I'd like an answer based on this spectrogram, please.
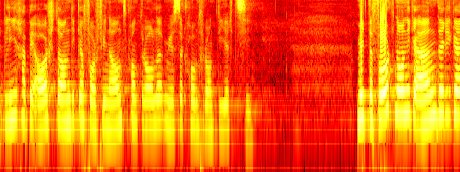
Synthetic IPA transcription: ɡliːχəbeʔɑːʃtɑndɪɡəfɔɾfinɑnt͡skʰɔnt̪ɾɔləmyəsəkʰɔnfɾɔntiːəɾtsiː | mɪt̚dəfoːɾknoːniɡəændəɾiɡə

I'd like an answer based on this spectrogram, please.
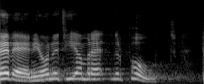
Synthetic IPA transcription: ɛvɛniɔnətʰiːamrɛtnərpʰowtʰ | d̥

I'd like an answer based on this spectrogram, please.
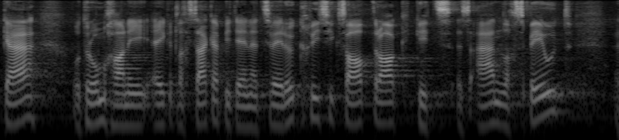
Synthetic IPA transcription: ɡ̥æː | od̥̪ɾʊmχɑnɪʔɛɪɡ̥ən̩t̪ləχsæɡ̥əb̥idɛnət͡sʋɛːɾʏkχviːsiksɑːp̚t̪ɾɑːɡɡ̥ɪtsəsæːnləχsb̥ɪld | ə

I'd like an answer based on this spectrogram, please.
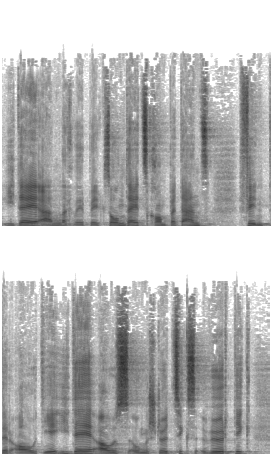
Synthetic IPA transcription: ideːæːnlɪχʋɪɾb̥ɪksʊndɦɛɪt͡skʰɔmpɛtænt͡s | fɪntəɾɑwd̥iəʔideːɑlsʊ̰ŋəɾʃtʏt͡sɪksvʏɾd̥ɪk

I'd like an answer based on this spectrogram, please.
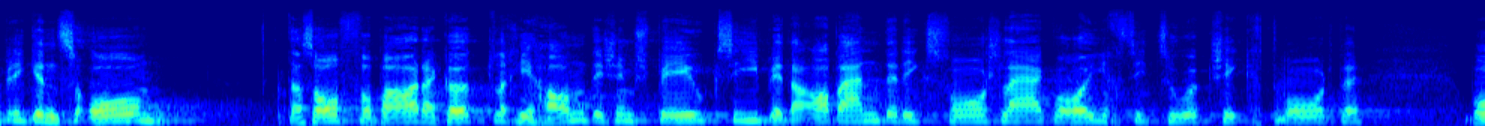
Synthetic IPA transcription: bɾɪɡənsoː | d̥ɑsɔfəbɑːɾəɡ̥œtlɪχiɦɑndɪʃɪmʃpɪːlksiːbɪdəɑbændəɾɪksfɔːrʃlæːɡ̥ʋoœʏχsit͡suəkʃɪkχtʋɔɾd̥ə | ʋo

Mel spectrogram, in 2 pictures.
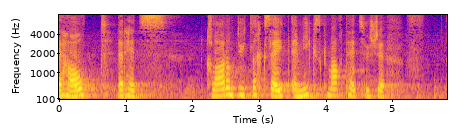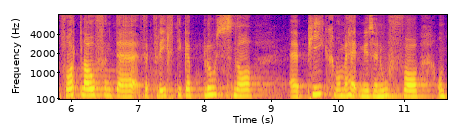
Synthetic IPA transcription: ɛɦɑltæːɾɦɛts | kʰlɑːɾʊnttːyːtləχksɛɪtʰəmɪkskmɑχthɛt̚t͡svʏʃːə | fɔrtlaʊfəndəfəɾp͡flɪχtiɡ̥əplʊsnɔ | əpʰiːkχʋoməɦɛtmyəs̬ənuːffɔːʊnt

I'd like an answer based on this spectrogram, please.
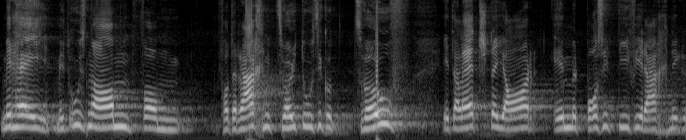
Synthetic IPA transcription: mɪɾɦɛɪmɪtusnɑːmfɔm | fɔdərːæχnɪk̚t͡sʋœʏtuːsiɡʊntt͡sʋœlf | ɪdəlɛt͡ʃtəjɑːɾɪmːəɾpɔsit̪iːfiɾæχnɪ

